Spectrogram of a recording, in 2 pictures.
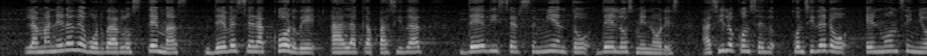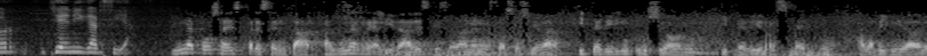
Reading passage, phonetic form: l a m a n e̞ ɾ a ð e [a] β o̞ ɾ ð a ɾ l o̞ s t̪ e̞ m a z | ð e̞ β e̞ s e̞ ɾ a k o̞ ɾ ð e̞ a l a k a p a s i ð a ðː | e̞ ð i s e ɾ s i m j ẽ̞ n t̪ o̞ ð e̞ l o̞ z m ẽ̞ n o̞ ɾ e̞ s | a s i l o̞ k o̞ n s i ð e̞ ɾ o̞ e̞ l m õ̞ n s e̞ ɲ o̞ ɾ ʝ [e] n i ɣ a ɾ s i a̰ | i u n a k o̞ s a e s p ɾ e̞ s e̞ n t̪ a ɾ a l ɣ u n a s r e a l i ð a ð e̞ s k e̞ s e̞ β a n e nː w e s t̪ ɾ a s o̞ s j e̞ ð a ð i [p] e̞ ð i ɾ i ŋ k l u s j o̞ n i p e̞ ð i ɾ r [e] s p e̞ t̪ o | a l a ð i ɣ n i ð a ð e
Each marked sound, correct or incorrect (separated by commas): correct, correct, correct, correct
